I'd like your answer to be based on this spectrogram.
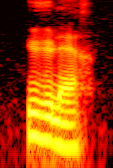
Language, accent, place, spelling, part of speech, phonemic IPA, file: French, France, Lyon, uvulaire, adjective, /y.vy.lɛʁ/, LL-Q150 (fra)-uvulaire.wav
- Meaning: uvular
